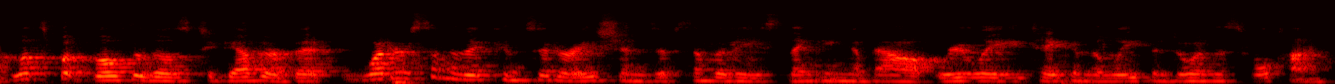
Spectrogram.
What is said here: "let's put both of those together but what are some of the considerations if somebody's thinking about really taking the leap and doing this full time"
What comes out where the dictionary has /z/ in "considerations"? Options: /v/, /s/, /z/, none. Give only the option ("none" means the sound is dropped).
/z/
